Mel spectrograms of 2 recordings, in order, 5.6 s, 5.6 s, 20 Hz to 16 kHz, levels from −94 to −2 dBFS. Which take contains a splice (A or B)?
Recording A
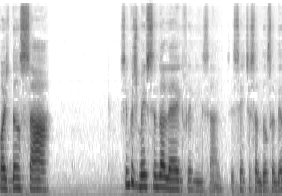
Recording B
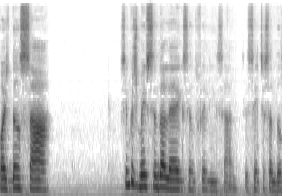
A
